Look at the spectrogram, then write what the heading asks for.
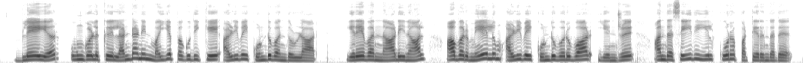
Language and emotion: Tamil, neutral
